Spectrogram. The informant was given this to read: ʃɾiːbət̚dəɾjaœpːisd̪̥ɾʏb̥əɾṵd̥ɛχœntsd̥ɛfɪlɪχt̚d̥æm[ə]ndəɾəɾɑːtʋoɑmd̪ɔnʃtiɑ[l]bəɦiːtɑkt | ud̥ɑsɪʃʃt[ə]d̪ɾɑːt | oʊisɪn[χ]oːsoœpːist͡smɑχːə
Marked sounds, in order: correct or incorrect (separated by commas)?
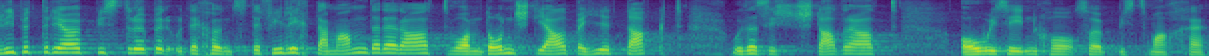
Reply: incorrect, correct, incorrect, correct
